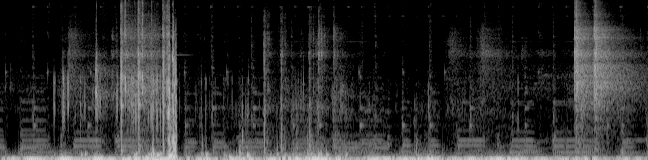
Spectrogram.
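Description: Background music with a steady beat. A loud burst of noise cuts across it about one and a half seconds in, and another comes near the end.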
